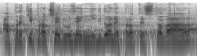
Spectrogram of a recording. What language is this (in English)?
Czech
